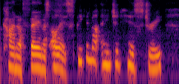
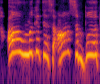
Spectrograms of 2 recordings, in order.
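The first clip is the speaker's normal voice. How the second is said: high-pitched gushing quote; mock excitement; 9 semitones higher, 4 dB louder than usual. Buyer spotting a book online, mock excited. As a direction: play the thrilled shopper, pitched well up.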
